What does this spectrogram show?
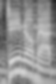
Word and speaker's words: D Nomad: was by the minute it's d nomad the x is silent a spacer to be precise perfect thank you d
